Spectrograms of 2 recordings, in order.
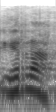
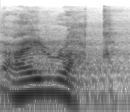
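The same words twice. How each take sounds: First: It is said without an American pronunciation. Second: It is said with an American pronunciation. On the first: "Yung Iraq" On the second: "nagiging Iraq"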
